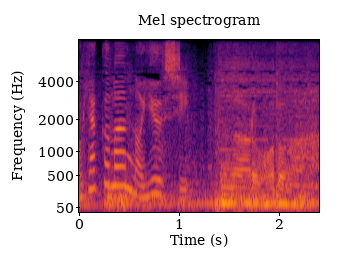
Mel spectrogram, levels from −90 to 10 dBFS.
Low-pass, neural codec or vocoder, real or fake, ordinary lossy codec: none; none; real; none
